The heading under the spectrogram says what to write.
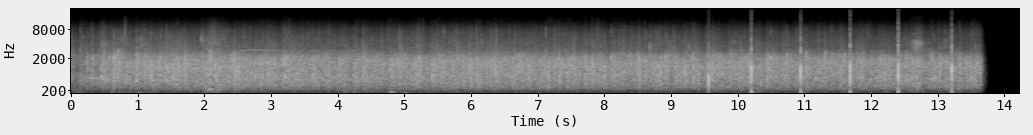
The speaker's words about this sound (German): Wir geben ihm einen Applaus.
